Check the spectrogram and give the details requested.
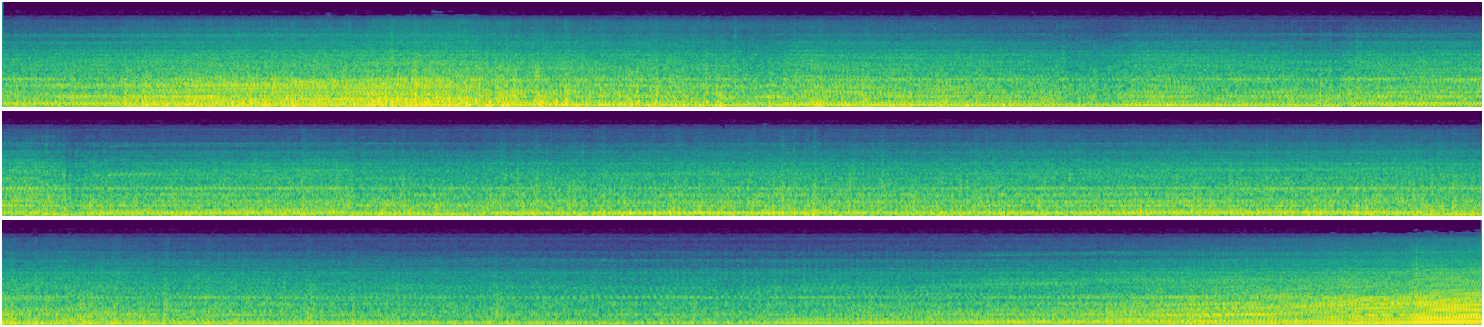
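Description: Sport motorcycle engine heard from on board while riding, the revs climbing about two seconds in and again near the end, with steadier running in between, over a rush of wind and road noise.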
